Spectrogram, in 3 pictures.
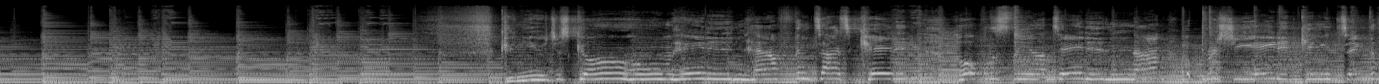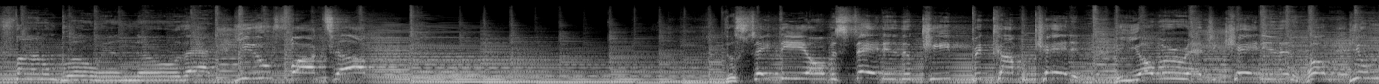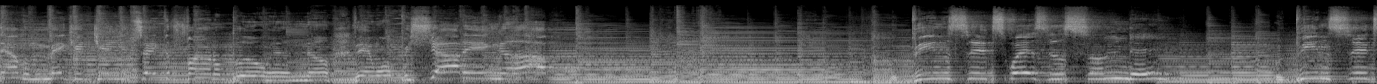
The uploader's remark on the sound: LIFERS Live!!! - At Gman Tavern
